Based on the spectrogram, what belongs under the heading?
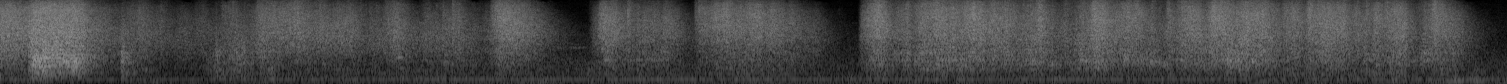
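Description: Aluminum foil crinkling: a sheet is pulled off the roll, then spread and pressed down over the rim of an aluminum baking pan, a continuous crackling rustle with two brief pauses about three and four seconds in.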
